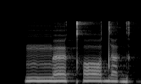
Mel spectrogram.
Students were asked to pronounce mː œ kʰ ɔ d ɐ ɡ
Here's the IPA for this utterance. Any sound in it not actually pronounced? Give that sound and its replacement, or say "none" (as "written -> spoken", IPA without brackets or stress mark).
none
